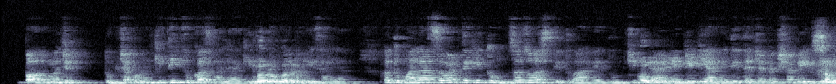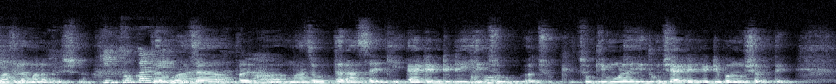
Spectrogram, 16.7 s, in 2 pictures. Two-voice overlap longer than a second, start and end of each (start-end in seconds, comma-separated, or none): 9.9-11.1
